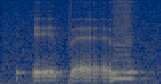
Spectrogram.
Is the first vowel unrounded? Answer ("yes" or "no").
yes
